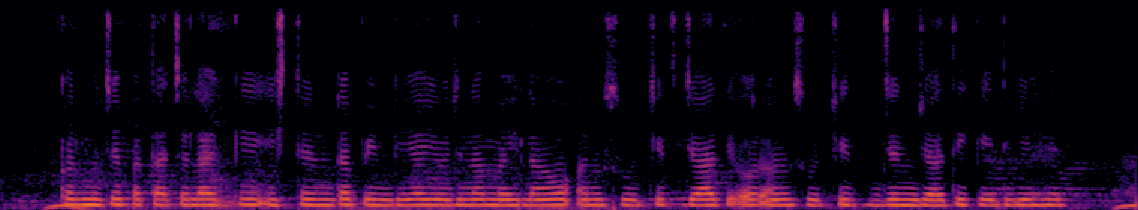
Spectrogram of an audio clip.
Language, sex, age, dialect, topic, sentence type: Hindi, female, 18-24, Awadhi Bundeli, banking, statement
